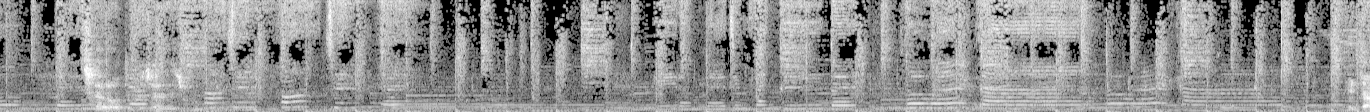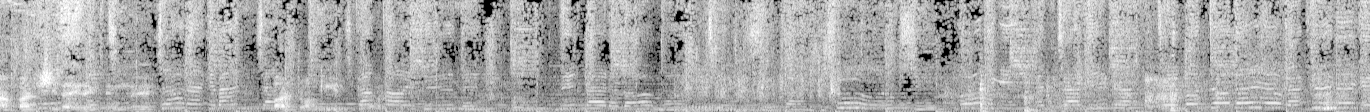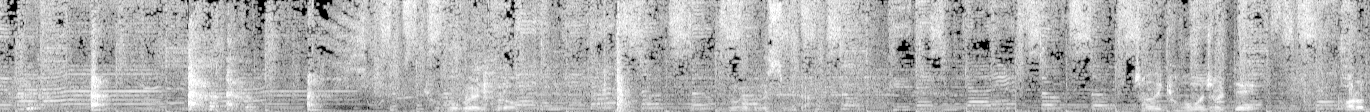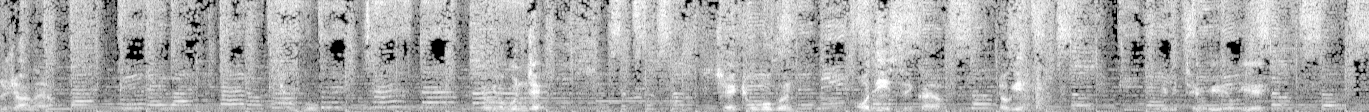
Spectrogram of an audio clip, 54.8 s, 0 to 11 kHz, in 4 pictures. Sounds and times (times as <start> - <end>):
Music: 0.0 - 54.7
Speech: 0.8 - 2.2, 13.5 - 15.4, 16.4 - 17.6, 31.6 - 32.8, 34.6 - 35.7, 38.8 - 40.0, 40.8 - 41.7, 45.9 - 46.6, 48.3 - 51.6, 52.6 - 54.0.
